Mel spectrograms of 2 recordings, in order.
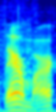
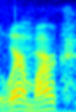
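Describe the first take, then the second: First: The word begins with a V sound. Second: The word begins with a W sound. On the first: The speaker calls it right. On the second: The speaker calls it wrong.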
